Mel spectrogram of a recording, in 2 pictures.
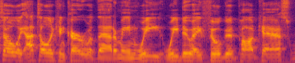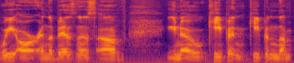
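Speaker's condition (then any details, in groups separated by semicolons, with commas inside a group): No condition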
